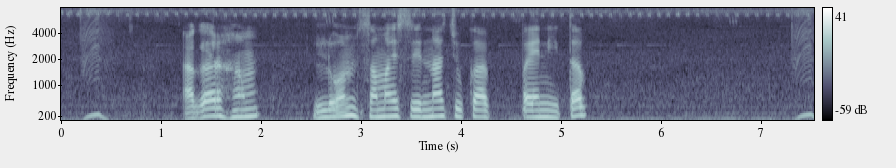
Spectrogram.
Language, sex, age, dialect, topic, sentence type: Bhojpuri, female, 18-24, Western, banking, question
